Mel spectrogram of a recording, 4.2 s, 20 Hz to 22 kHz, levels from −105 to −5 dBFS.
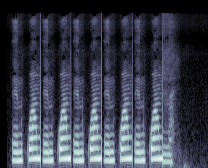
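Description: A broken-record loop runs from 0.80 to 3.24 s: a 0.61 s fragment of the speech plays four times back to back, identical each pass. The stream likely stalled and kept resending its last buffered piece, so the speech due in that span is gone.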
